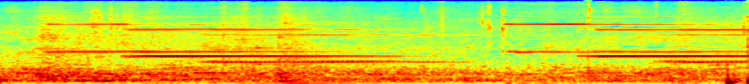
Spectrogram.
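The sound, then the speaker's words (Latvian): A voting call bell in the Latvian parliament rings steadily for several seconds before deputies vote on a bill. It is a sustained electronic chiming tone that shifts pitch a couple of times, heard at moderate volume against a faint hum. “Paldies, lūdzu zvanu.”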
